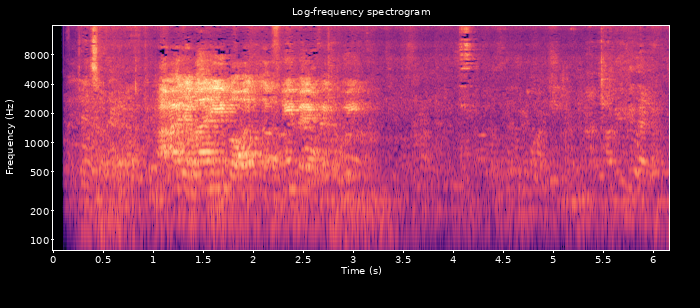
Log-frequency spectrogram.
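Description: A crowd of men and women talk at once, close by.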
